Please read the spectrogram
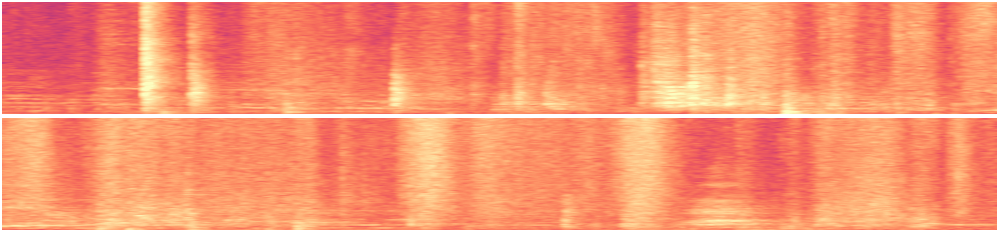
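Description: Plastic wrap rustling on a flat-screen TV, with polystyrene foam packing blocks squeaking, scraping and knocking on a tiled floor as the TV is handled and set down on them. The rustling goes in uneven bursts with scattered sharp clicks and a heavier knock a few seconds in.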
